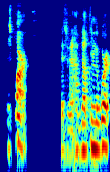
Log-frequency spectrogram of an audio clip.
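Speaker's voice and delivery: ordinary talk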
